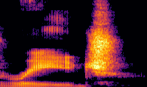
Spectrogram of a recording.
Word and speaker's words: Raige: Like, literally, his last name is Rage. – Yeah, it's spelled R-A-I-G-E.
